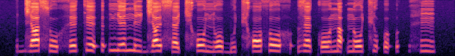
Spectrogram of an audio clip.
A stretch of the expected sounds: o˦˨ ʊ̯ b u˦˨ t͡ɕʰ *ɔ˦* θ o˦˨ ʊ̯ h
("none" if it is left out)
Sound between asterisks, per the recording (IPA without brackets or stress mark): ɔ˦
